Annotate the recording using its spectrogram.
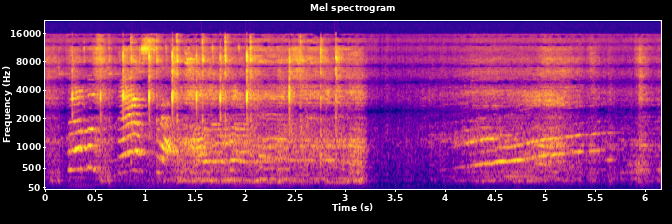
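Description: TV speaker playing a DVD's soundtrack. Singing with music cuts off abruptly about three seconds in, and after a short dip, menu music with rising tones builds up.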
